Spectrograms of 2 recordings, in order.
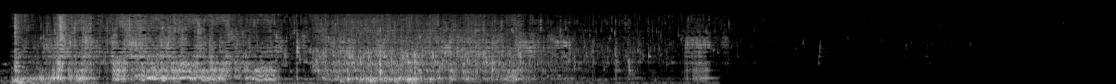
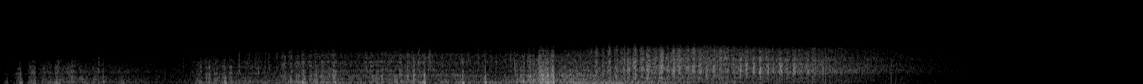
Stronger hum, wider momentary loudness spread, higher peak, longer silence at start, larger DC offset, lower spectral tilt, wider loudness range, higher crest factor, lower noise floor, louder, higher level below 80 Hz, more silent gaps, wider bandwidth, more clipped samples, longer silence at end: neither; about the same, 20 LU vs 18 LU; first, -4 dBFS vs -20 dBFS; about the same, 0 s vs 0.05 s; neither; about the same, -3.5 dB/octave vs -4 dB/octave; first, 18 LU vs 10 LU; about the same, 22 dB vs 24 dB; second, -83 dBFS vs under -90 dBFS; first, -23 LUFS vs -42 LUFS; first, -48 dBFS vs -54 dBFS; neither; first, 11.5 kHz vs 3.1 kHz; neither; first, 3.85 s vs 2.05 s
